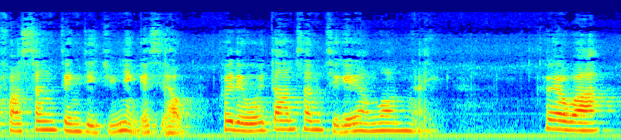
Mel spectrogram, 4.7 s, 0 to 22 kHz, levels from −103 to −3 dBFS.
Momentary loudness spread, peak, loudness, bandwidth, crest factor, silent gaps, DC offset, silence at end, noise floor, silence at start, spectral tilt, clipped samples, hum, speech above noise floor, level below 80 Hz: 11 LU; -6 dBFS; -25 LUFS; 16 kHz; 20 dB; none; under 0.1%; 0 s; -47 dBFS; 0 s; -5.5 dB/octave; under 0.1%; none; 22 dB; -52 dBFS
